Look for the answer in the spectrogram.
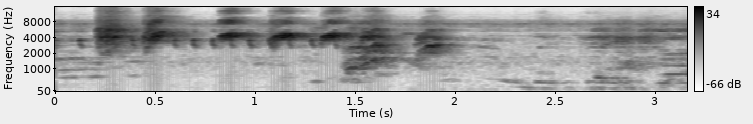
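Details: Cucak ranting delivering rapid high chirps about four per second, then a descending harsh phrase, fading into quieter background music and low sounds.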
